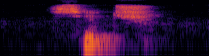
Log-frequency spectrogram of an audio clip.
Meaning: An administrative and military centre for the Zaporozhian and Danube Cossacks
- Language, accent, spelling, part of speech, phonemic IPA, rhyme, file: English, Southern England, sich, noun, /siːt͡ʃ/, -iːtʃ, LL-Q1860 (eng)-sich.wav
